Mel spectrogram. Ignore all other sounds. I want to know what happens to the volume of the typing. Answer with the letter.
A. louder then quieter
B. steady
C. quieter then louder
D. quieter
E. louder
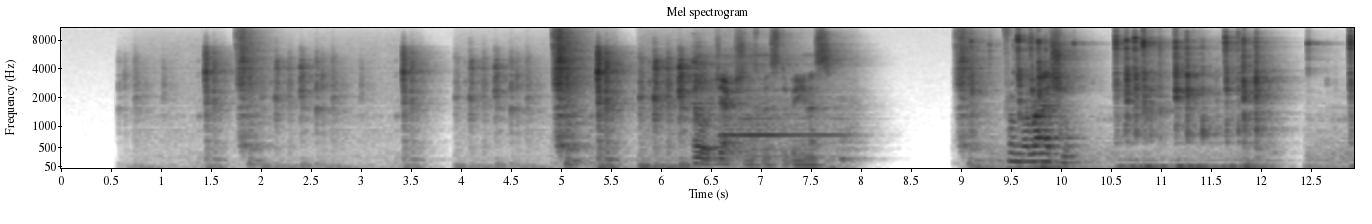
E.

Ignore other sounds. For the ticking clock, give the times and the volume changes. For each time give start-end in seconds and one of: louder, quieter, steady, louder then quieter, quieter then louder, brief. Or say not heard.
not heard.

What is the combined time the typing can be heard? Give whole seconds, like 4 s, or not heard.
10 s.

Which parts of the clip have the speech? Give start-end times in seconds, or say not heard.
6.3-7.8, 9.4-10.1.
